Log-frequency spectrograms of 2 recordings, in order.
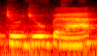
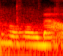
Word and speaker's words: jojoba: Dan loose powder ini dia mengandung jojoba oil atau kalian yang sering sebut jojoba, tapi cara bacanya itu jojoba oil.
